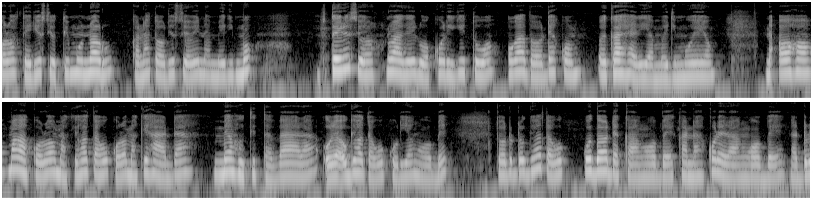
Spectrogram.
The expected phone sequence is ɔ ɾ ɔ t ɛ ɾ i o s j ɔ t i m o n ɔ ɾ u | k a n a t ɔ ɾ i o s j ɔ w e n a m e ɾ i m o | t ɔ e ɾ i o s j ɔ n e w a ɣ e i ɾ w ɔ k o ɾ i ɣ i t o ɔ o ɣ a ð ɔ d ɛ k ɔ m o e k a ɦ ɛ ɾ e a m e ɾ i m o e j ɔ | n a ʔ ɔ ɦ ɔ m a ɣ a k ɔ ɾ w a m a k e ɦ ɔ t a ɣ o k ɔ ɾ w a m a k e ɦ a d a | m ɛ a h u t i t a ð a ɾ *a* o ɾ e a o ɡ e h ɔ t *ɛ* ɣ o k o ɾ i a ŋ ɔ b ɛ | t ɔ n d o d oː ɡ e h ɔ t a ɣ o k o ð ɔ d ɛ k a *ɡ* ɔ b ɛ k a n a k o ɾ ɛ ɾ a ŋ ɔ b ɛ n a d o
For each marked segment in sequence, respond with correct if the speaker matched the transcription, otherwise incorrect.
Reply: correct, incorrect: a, incorrect: ŋ

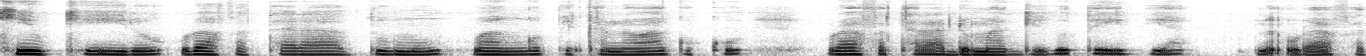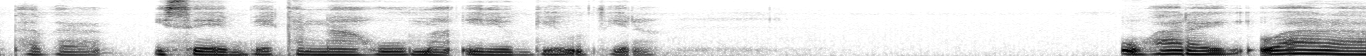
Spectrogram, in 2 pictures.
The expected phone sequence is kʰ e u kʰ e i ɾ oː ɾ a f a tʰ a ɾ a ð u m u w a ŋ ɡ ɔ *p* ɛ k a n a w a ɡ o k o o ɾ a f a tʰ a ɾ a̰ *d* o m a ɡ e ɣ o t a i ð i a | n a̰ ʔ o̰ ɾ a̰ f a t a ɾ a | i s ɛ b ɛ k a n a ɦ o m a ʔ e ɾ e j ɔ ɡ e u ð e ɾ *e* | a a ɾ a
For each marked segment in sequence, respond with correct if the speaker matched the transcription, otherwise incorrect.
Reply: correct, correct, incorrect: a

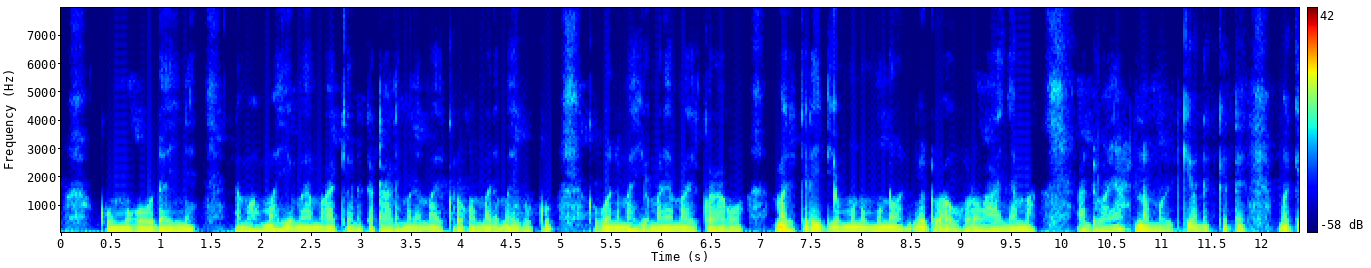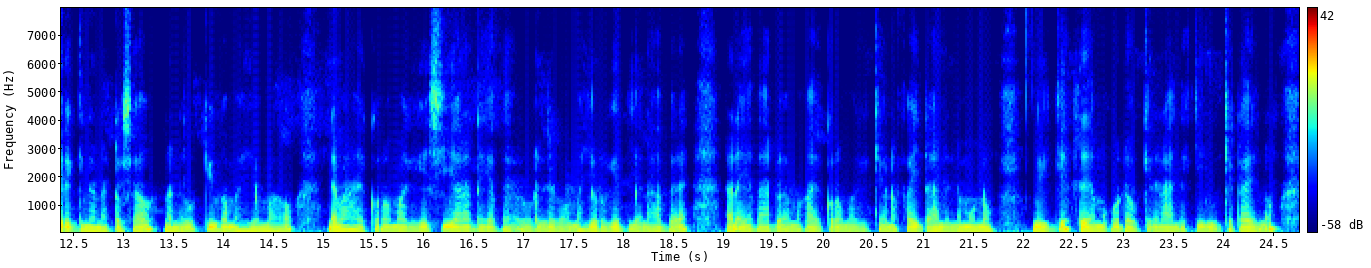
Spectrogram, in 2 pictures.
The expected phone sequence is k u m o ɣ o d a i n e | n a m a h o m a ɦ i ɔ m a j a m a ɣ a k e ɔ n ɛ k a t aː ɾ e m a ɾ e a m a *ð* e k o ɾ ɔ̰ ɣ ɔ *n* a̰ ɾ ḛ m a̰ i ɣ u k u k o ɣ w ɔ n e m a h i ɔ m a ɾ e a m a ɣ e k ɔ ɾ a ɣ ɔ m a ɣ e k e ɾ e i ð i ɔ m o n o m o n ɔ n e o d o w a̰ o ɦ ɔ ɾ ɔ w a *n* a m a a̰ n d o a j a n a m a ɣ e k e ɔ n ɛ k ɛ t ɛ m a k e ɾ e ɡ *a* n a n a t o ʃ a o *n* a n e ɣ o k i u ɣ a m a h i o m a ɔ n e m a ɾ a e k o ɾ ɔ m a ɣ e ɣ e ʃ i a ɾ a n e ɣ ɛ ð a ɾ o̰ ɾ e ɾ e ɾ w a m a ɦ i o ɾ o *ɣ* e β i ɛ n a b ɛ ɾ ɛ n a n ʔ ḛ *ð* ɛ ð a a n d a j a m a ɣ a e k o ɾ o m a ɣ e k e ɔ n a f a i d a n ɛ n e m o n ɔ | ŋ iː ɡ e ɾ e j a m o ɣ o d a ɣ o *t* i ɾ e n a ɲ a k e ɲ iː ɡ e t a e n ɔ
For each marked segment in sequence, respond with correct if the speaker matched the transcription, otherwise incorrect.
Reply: incorrect: ɣ, incorrect: m, incorrect: ɲ, incorrect: i, correct, correct, incorrect: ɣ, incorrect: k

